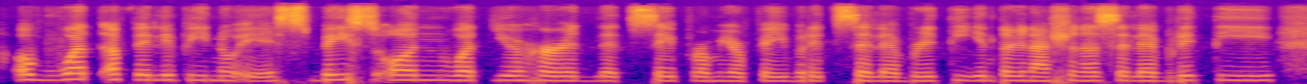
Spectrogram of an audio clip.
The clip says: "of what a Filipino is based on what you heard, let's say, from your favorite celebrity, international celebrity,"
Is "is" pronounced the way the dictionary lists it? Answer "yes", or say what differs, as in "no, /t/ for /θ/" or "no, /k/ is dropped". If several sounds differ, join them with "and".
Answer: no, /s/ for /z/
